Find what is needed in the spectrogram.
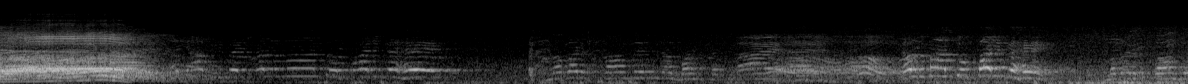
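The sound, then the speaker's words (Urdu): A crowd chants a religious slogan, Haidari, in unison at a gathering. The many voices are loudest at the very start, then continue in sustained, tonal chanting throughout. “مل کے نعرہ لگائیں گے، کوئی خاموش نہیں رہے گا، حیدری”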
